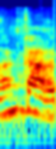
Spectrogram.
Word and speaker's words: Ankara: Diciamo che la Lube fa un bellissimo risultato in Turchia, ad Ankara, avevamo detto, mi pare che avevo controllato l'accento sulla seconda, ad Ankara, vince 3-1, sì.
